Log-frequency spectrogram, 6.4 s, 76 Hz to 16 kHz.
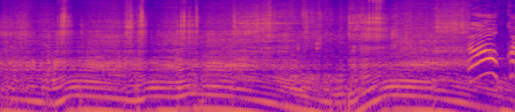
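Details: BMW 323ti M52 six-cylinder engine (170 hp); starting and revving. Catches and revs cleanly in several even sweeps up and down, no knocks or misses; normal engine revving.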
